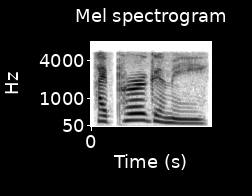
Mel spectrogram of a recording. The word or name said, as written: hypergamy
